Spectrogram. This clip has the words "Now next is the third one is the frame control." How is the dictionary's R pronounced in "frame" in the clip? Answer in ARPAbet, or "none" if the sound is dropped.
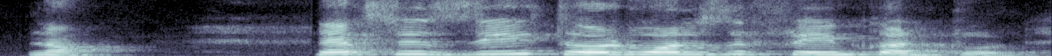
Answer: R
